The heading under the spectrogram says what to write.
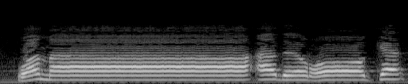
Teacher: اد دال کی صفت قلقلہ ادا ہوگی اور را کے اوپر کھڑا زبر ہے، اس کو پر پڑھیں گے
